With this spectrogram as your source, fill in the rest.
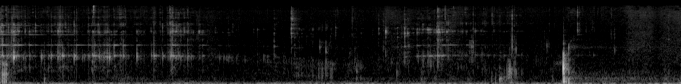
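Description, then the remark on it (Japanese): Ice cubes clink against a glass in a series of bright, scattered taps, with one sharper clink standing out near the end over a faint background hiss and no speech. “あー、氷がいい音するね。”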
